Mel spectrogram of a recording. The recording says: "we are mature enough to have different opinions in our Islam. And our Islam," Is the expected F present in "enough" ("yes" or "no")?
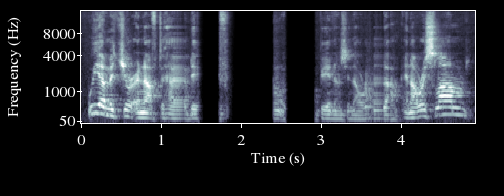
yes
